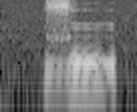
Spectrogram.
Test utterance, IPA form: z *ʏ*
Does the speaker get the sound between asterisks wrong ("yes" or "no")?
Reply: yes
